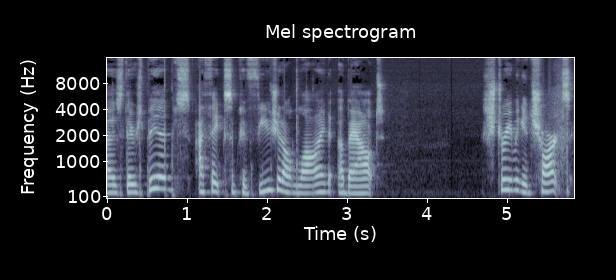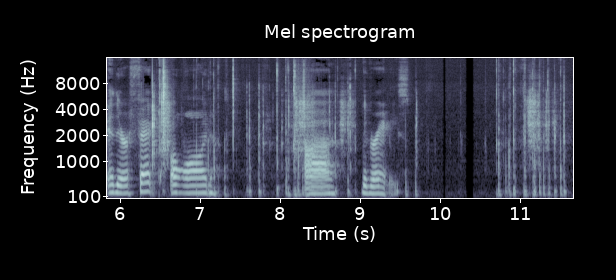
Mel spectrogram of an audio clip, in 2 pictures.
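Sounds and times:
speech: 0:00.0 - 0:03.5, 0:04.7 - 0:07.4, 0:08.2 - 0:09.8
typing on a computer keyboard: 0:07.1 - 0:09.0, 0:10.6 - 0:11.6.

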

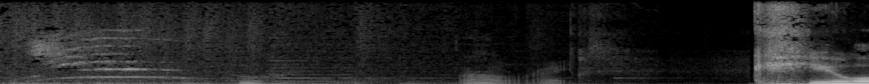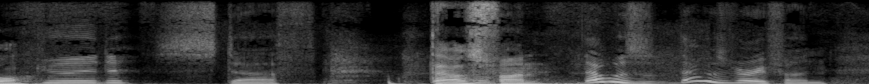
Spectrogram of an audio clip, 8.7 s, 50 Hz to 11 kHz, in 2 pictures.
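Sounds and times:
cat meowing: 0:00.1 - 0:01.0
speech: 0:01.2 - 0:01.5, 0:02.3 - 0:03.2, 0:03.8 - 0:08.6.

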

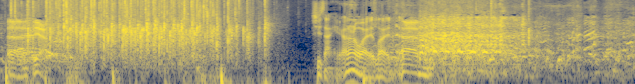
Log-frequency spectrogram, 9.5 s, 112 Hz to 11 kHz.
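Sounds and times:
audience applause: 0:00.0 - 0:04.2
speech: 0:00.1 - 0:00.9, 0:04.7 - 0:07.6
laughter: 0:05.6 - 0:09.5.

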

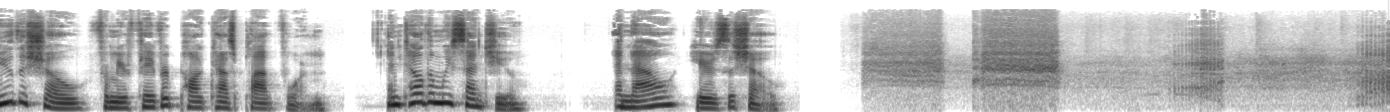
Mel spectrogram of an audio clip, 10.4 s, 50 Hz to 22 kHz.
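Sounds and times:
speech: 0:00.0 - 0:04.0, 0:04.6 - 0:05.9
scarlet macaw screeching: 0:06.4 - 0:10.4.

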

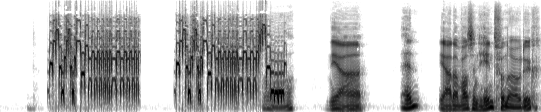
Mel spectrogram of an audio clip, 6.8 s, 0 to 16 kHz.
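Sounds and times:
bright melodic smartphone ringtone: 0:00.6 - 0:03.6
speech: 0:04.1 - 0:06.7.

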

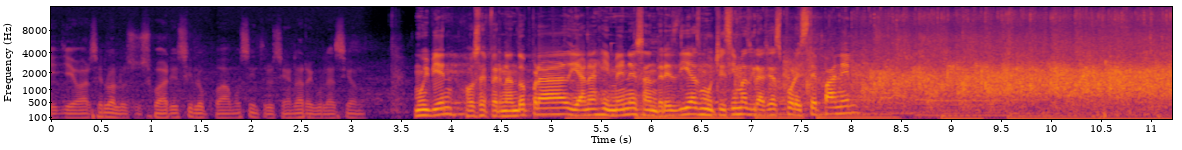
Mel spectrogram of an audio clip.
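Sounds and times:
speech: 0:00.0 - 0:08.5
audience applause: 0:06.3 - 0:11.2.

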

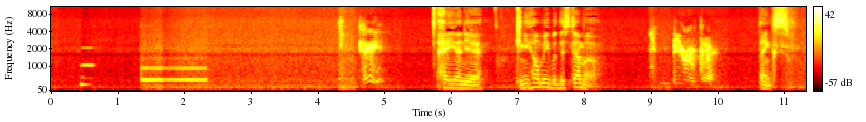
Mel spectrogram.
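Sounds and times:
low hum: 0:00.0 - 0:11.3
electronic phone chirp: 0:00.5 - 0:00.7
two-tone phone ringback tone: 0:01.4 - 0:02.4
speech: 0:05.9 - 0:08.3, 0:09.6 - 0:11.3.

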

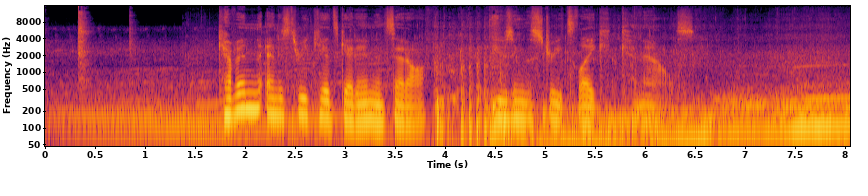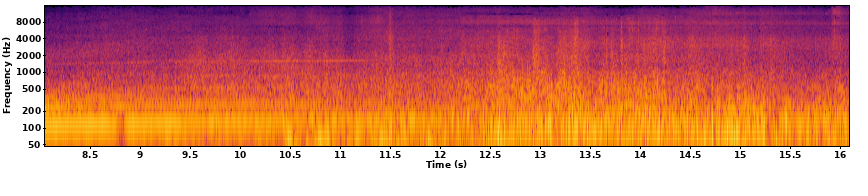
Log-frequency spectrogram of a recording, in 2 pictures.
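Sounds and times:
pontoon boat motor droning low: 0:00.0 - 0:15.8
speech: 0:01.8 - 0:06.6
hurricane-force wind roaring around a pontoon boat on flooded streets: 0:07.4 - 0:16.0.

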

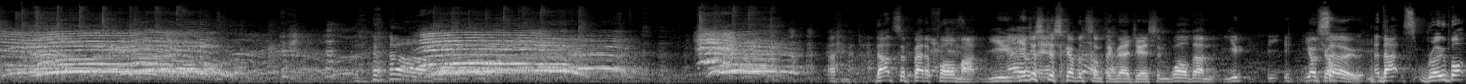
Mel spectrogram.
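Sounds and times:
audience cheering and whooping: 0:00.0 - 0:03.0, 0:03.9 - 0:08.3
laughter: 0:02.1 - 0:04.6, 0:06.3 - 0:11.7
speech: 0:03.8 - 0:04.2, 0:08.8 - 0:14.6.

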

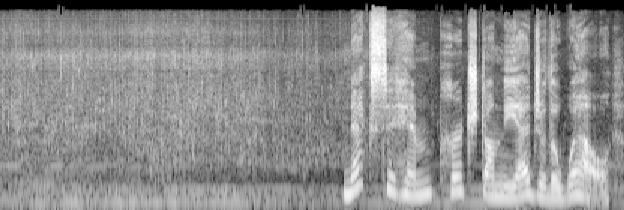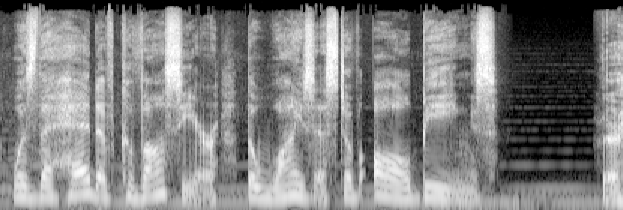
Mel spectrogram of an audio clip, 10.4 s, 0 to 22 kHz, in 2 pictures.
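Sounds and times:
green water swirling and churning in a pool in a chamber: 0:00.0 - 0:02.9
speech: 0:02.9 - 0:09.4, 0:10.2 - 0:10.3.

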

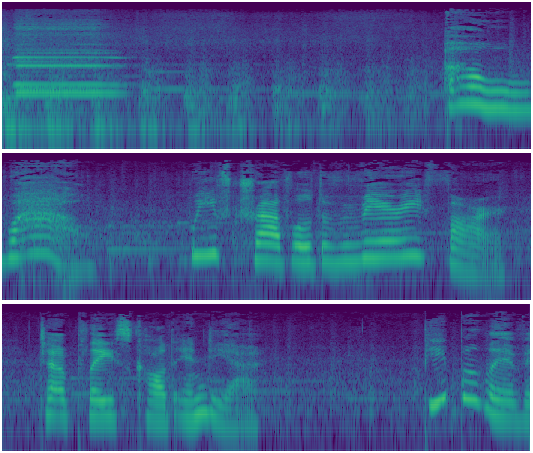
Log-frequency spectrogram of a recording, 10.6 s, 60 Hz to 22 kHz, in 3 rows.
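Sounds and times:
train horn blaring a loud chord: 0:00.0 - 0:01.0
train wheels clattering rolling out of a tunnel: 0:00.0 - 0:10.5
speech: 0:00.1 - 0:00.4, 0:03.0 - 0:04.1, 0:04.8 - 0:08.8, 0:09.9 - 0:10.5.

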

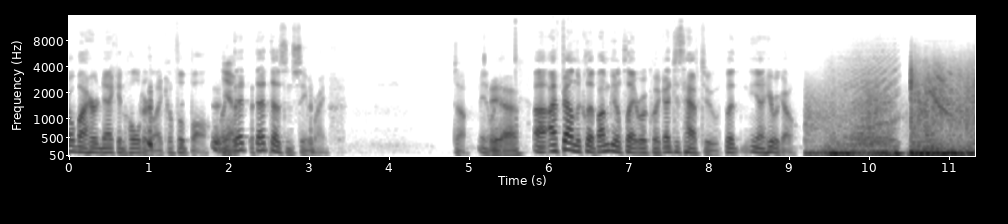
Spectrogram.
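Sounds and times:
speech: 0:00.0 - 0:03.4, 0:04.8 - 0:09.3
rumbling cinematic explosion with heavy low-end roar: 0:09.2 - 0:11.3.

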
